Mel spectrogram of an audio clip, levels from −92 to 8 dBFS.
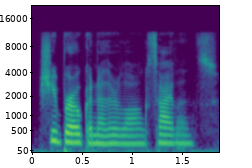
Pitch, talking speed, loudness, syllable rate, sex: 190 Hz, 160 wpm, -19 LUFS, 5.7 syllables/s, female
